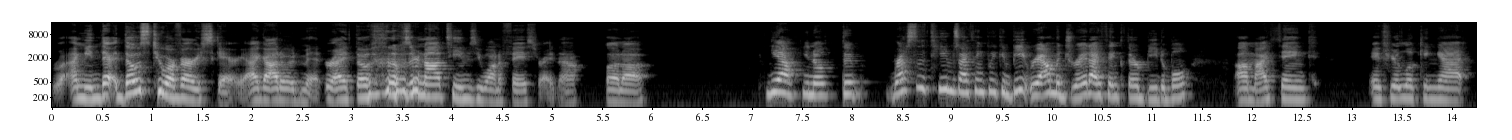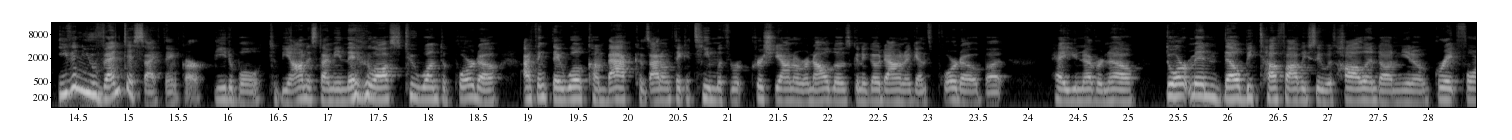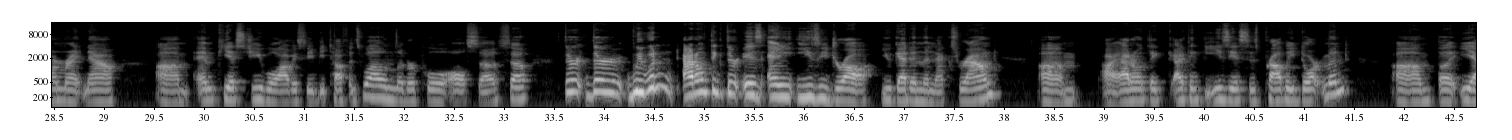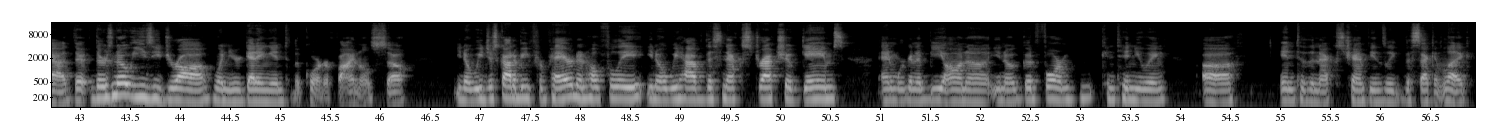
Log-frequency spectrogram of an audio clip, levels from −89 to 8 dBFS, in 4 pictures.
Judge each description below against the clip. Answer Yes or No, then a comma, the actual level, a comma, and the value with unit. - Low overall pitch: No, medium, 180 Hz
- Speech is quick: Yes, fast, 220 wpm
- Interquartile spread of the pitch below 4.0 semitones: Yes, average, 3.6 semitones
